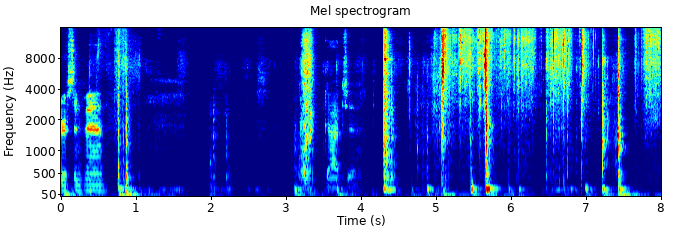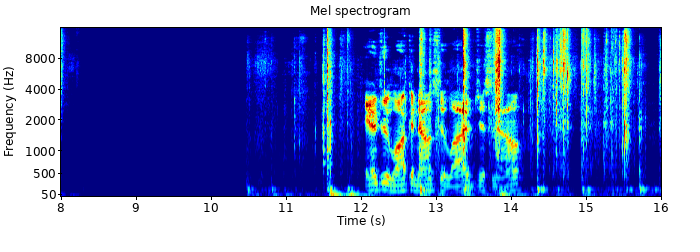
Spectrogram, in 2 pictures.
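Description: Hands handle and shuffle a cardboard box close by.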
